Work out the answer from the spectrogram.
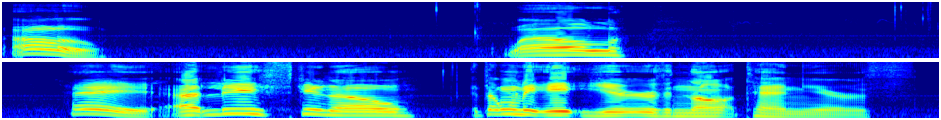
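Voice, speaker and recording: Slow, rambling bright-voiced man. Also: on the high side, very animated, clear, resonant tone, no room sound. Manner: rambling, thinks aloud, corrects himself. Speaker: gaming streamer. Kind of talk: casual live-stream commentary while gaming.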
